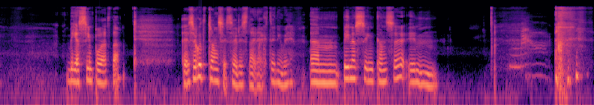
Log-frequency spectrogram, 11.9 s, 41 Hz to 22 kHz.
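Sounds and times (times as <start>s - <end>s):
speech: 1.3s - 2.6s, 3.7s - 8.8s
cat giving a drawn-out wavering meow: 10.2s - 11.1s.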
